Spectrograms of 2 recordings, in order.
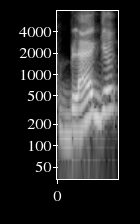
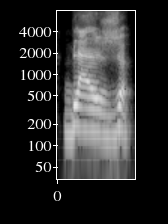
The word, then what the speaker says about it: blague: le mot difficile éventuellement blague tu sais que tu dois mettre un U après les G sinon tu prononces blage on le sait entre-temps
